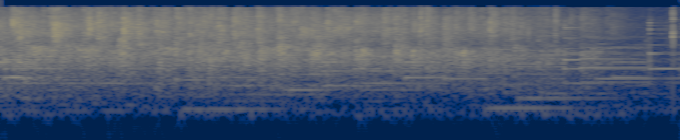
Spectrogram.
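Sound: audience applauding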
